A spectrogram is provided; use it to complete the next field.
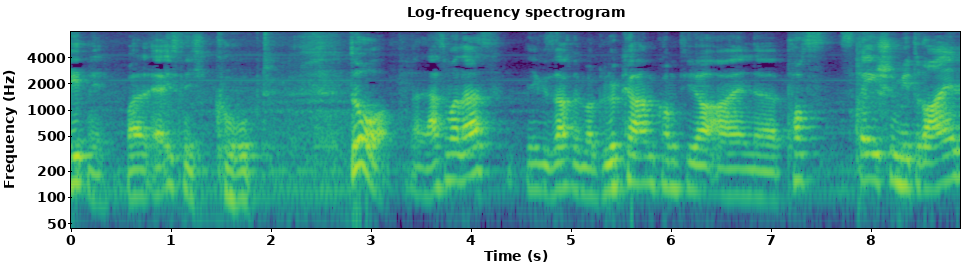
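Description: Audible room echo around a man speaking at a fairly slow pace, with big swings in loudness. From Germany. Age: 60s. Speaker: video blogger, shop owner; shop owner vlogger. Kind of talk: casual monologue. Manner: rambling, hesitant with fillers. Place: home room.

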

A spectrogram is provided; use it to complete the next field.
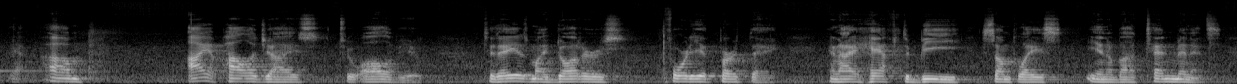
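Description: A man speaks at a medium pitch and a fairly slow pace, his intonation monotone and flat, with long, frequent pauses. Noticeable background noise and audible room echo fill the recording. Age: 60s. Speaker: village board member. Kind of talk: public board meeting. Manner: halting, many fillers.

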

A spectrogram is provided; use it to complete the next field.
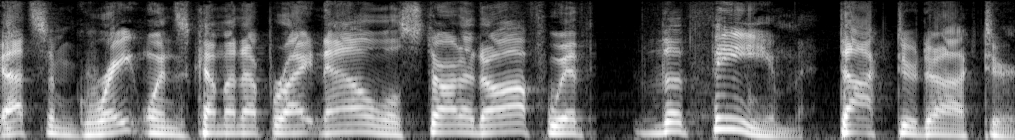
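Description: A man speaks at a moderate pace with an American accent. The sound is dry with no echo, and the background is quiet. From Southern California. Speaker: classic rock radio host. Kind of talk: radio show host patter between songs. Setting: radio broadcast. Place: studio.

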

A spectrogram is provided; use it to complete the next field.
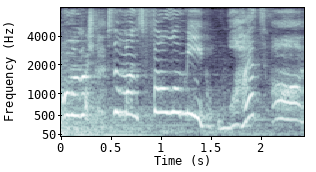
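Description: A woman talks while clear music is heard in the background. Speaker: reaction video host. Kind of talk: reading texts aloud and commentary.

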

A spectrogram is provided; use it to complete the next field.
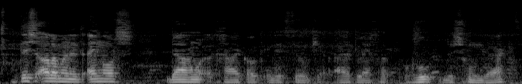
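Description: A man speaks at a moderate pace with fairly even intonation. Music plays in the background. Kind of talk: product unboxing tutorial. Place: shop. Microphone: phone near.

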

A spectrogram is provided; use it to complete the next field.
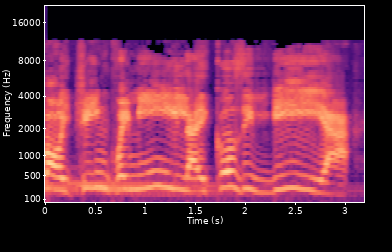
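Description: A put-on character voice, female-sounding, with clear music in the background. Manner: smooth, courteous, wheedling.

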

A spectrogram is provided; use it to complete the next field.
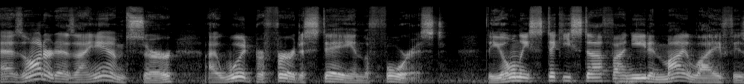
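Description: The reading voice sounds natural. Its intonation is lively.

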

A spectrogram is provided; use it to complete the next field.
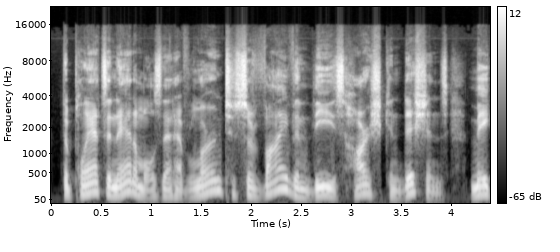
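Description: Against a quiet background, a man's pitch swings very widely, and the sound is dry with no echo. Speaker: ride narrator. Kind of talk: scripted narration.

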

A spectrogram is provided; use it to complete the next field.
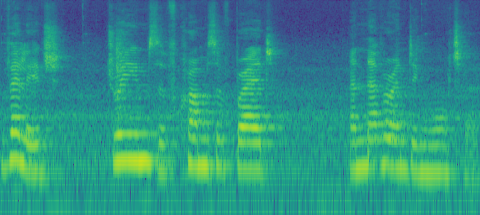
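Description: A woman speaks very slowly in a fairly high, flat monotone, with audible room echo and light background noise. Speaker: poet in residence. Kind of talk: spoken word poem performance, reading aloud. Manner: rhythmic, driving rhyme and emphatic delivery. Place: home room.

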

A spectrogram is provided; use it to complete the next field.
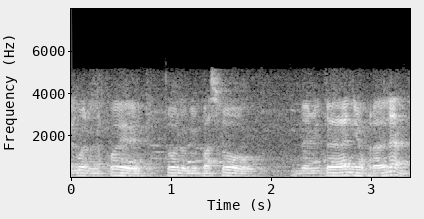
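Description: A man's voice carries audible room echo. Light background noise runs underneath. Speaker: professional footballer. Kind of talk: interview. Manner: halting. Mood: relaxed, smiling. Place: kitchen. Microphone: camera far.

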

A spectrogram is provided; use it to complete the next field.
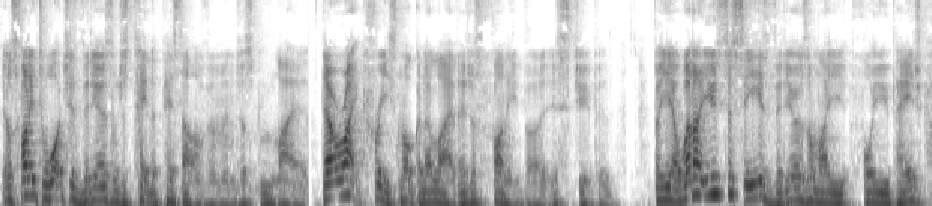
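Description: At a fairly quick pace, a man speaks in a somewhat breathy voice whose pitch swings very widely. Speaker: youtuber. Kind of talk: casual vlog chat. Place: home room. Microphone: phone near.

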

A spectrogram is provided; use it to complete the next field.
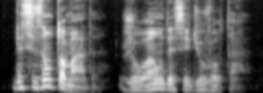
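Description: A man speaks at a moderate pace in a fairly low pitch, his tone warm and theatrical yet dark and mellow. The recording is very clean with a silent background. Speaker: narrator. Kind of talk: scripted storytelling narration with dramatic, nostalgic flourishes. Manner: warm, measured storyteller delivery; wistful, theatrical pacing with emphatic pauses.

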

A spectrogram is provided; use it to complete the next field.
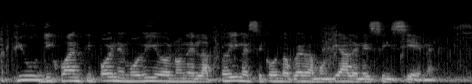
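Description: Over noticeable background noise, a man with a fairly high voice speaks with lively intonation. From Italy. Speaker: US correspondent; foreign correspondent. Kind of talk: live news analysis. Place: home room. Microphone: video call.

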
